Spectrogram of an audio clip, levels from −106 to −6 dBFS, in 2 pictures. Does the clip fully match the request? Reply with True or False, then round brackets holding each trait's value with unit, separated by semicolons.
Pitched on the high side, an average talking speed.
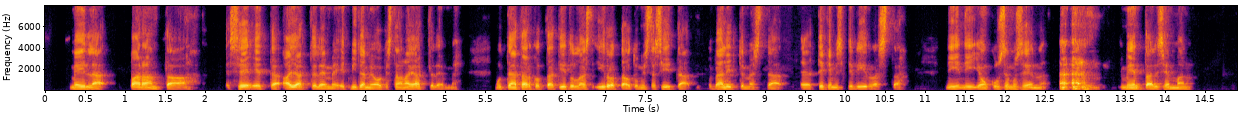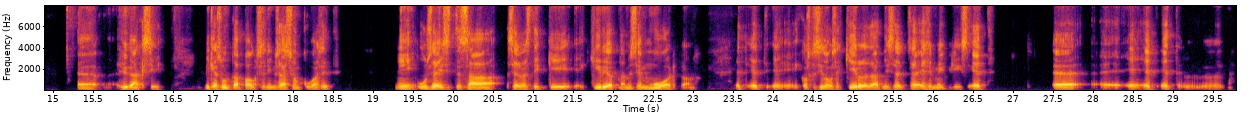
True (325 Hz; 115 wpm)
